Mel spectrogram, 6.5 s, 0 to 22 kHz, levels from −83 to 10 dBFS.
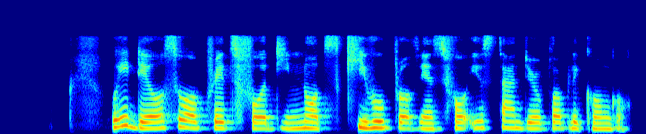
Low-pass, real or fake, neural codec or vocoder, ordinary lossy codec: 7.2 kHz; fake; codec, 24 kHz, 0.9 kbps, DualCodec; none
